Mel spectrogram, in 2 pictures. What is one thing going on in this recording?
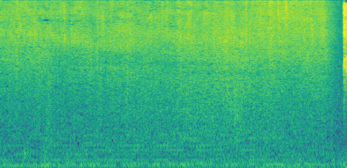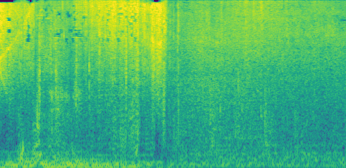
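A creature scrabbles across a metal floor.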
